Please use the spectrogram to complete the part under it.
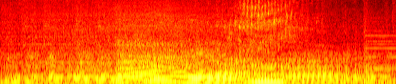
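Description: A car engine drones steadily while driving to a hospital, a mid-pitched hum that swells slightly partway through and stays continuous, with no voices.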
